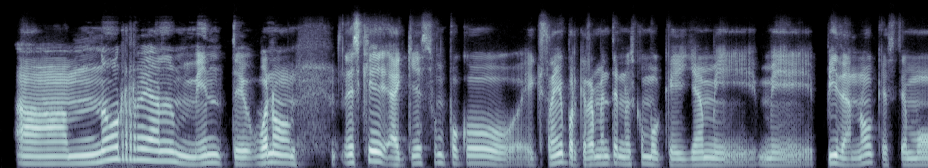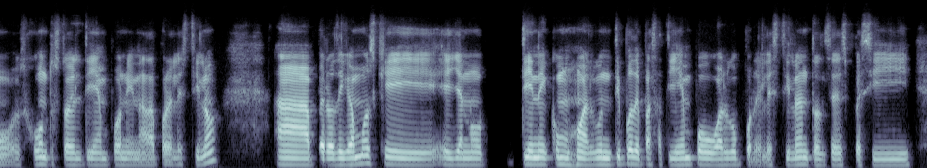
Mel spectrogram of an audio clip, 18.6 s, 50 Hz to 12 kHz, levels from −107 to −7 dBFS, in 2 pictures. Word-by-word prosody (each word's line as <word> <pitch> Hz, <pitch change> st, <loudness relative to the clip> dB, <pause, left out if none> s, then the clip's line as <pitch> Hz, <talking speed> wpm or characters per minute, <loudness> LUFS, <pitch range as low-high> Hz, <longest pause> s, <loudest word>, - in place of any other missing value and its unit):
Ah, 145 Hz, 0 st, +5 dB
no 165 Hz, +11 st, +4 dB
realmente, 165 Hz, -, +1 dB
bueno, 155 Hz, +4 st, +4 dB, 0.6 s
es 160 Hz, 0 st, +4 dB
que 190 Hz, -7 st, +4 dB
aquí 130 Hz, +4 st, +2 dB
es 150 Hz, +2 st, -4 dB
un 160 Hz, -2 st, -6 dB
poco 145 Hz, -4 st, -2 dB
extraño, 165 Hz, +5 st, 0 dB
porque 125 Hz, -, -2 dB
realmente 145 Hz, +3 st, 0 dB
no 135 Hz, -, -2 dB
es 130 Hz, -, -5 dB
como 130 Hz, -3 st, -4 dB
que 120 Hz, -, -4 dB
ella 125 Hz, +2 st, -1 dB
me 125 Hz, -2 st, -5 dB
me 60 Hz, -1 st, -6 dB
pida, 135 Hz, -6 st, +2 dB
¿no?, 155 Hz, +7 st, -3 dB
que -, -, -10 dB
estemos 65 Hz, -, -5 dB
juntos 135 Hz, -1 st, -4 dB
todo 125 Hz, -, 0 dB
el 120 Hz, 0 st, -5 dB
tiempo 120 Hz, -, -3 dB
ni -, -, -4 dB
nada -, -, -3 dB
por -, -, -4 dB
el -, -, -8 dB
estilo, -, -, -4 dB, 0.6 s
ah, 125 Hz, -1 st, +6 dB
pero 125 Hz, -, +4 dB
digamos 130 Hz, +4 st, +1 dB
que 125 Hz, -3 st, +1 dB
ella 125 Hz, 0 st, +1 dB
no 125 Hz, 0 st, -3 dB, 0.3 s
tiene 130 Hz, -1 st, +3 dB
como 130 Hz, -1 st, +1 dB
algún 125 Hz, +1 st, 0 dB
tipo 140 Hz, +1 st, -1 dB
de 130 Hz, -, +1 dB
pasatiempo 125 Hz, +1 st, -3 dB
o 120 Hz, -1 st, +1 dB
algo 125 Hz, +1 st, -4 dB
por -, -, -6 dB
el -, -, -9 dB
estilo, 125 Hz, +1 st, -4 dB
entonces, 115 Hz, -2 st, -4 dB
pues -, -, -7 dB
sí, 115 Hz, +1 st, -5 dB
130 Hz, 170 wpm, -25 LUFS, 120-150 Hz, 0.6 s, ah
